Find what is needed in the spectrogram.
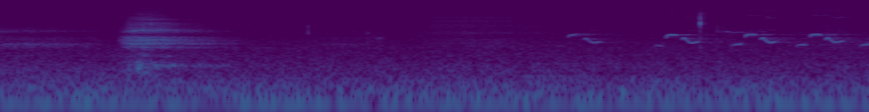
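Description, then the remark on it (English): A person practicing their breathing takes a single short, forceful breath, like a deliberate exhale or sigh, near the start, followed by quiet rustling and scattered bird chirps in the background. “I'll breathe. Practice my breathing.”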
